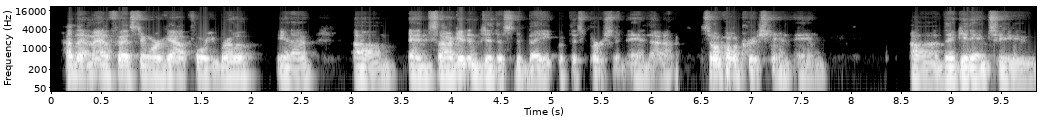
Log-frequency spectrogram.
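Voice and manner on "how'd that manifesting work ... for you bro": usual speaking voice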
